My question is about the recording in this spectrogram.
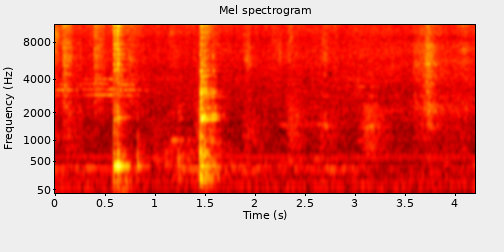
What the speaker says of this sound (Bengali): এবার আমি ঢাকাটা দিয়ে আবার ঢেকে রেখে দেবো।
